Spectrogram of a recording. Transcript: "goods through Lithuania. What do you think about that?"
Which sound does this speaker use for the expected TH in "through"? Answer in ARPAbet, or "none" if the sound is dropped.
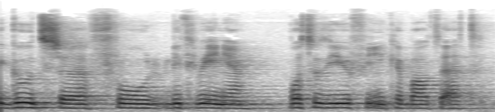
F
